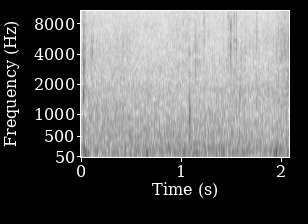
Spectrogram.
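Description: Steady outdoor noise of wind and sea wash, with a short knock of a shore stone being lifted at the start and a faint tick about a second in.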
